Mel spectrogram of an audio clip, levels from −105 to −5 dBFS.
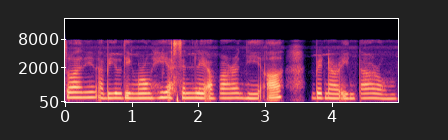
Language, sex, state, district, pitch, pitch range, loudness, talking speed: Mizo, female, Mizoram, Aizawl, 225 Hz, 220-230 Hz, -19 LUFS, 215 wpm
